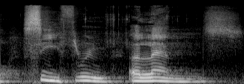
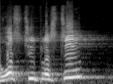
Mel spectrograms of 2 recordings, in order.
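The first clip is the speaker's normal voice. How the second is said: higher-pitched call to the crowd; rallying call-out; 6 semitones higher, 3 dB louder than usual. Real, not acted. Preacher getting congregation to shout the answer, rallying call-out. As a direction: throw the question out for everyone to shout back.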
